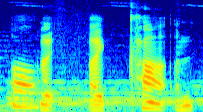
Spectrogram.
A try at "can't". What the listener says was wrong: Because if you don't emphasize the t, it sounds like can, which is the opposite of can't. So you have to emphasize the t.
